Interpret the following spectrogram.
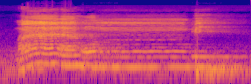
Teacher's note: Mim sukun bertemu dengan ba, maka hukumnya adalah ikhfa syafawi. Bacanya adalah, cara membacanya ditahan terlebih dahulu.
